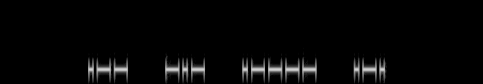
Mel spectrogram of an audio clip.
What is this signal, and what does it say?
Morse code, heard as a keyed tone, about 28 wpm, spaced as for 16 wpm, 700 Hz. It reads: WK1R
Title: USA Call Signs - 4 Characters - 3x Character Spacing - 28wpm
